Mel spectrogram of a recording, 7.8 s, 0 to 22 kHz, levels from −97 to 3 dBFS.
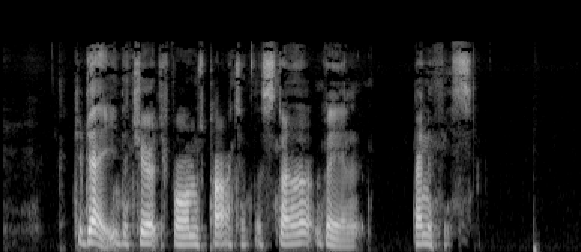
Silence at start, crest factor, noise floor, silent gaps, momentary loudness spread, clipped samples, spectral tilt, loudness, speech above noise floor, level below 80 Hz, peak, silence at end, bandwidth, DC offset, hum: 1 s; 22 dB; -82 dBFS; none; 16 LU; under 0.1%; -4 dB/octave; -22 LUFS; 60 dB; -60 dBFS; -2 dBFS; 0.6 s; 11.5 kHz; under 0.1%; none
